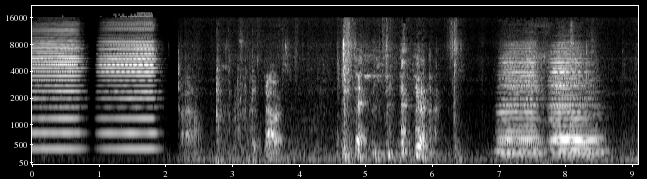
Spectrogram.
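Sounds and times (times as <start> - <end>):
accordion chords imitating a train whistle: 0.0 - 2.1, 6.9 - 8.8
laughter: 4.7 - 6.3
speech: 4.8 - 6.2.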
